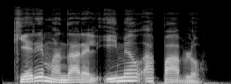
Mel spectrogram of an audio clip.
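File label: she wants to send the email to, Spanish, male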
